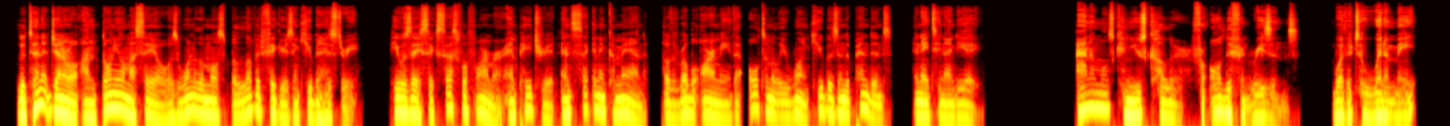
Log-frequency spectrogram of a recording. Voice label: Elearning Demo Audio only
